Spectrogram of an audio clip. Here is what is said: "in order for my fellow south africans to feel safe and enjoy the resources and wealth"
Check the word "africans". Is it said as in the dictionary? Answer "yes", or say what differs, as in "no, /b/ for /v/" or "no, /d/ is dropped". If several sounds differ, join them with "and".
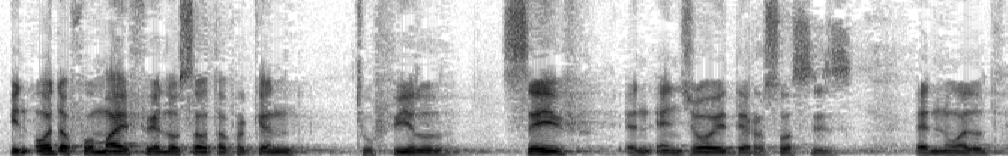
no, /z/ is dropped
